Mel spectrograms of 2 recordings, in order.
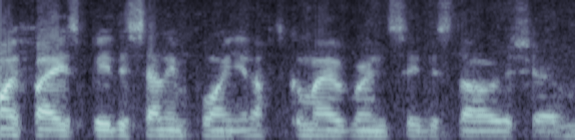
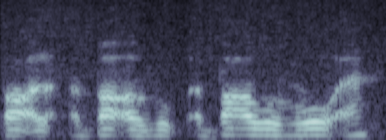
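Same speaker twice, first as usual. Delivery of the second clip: British London accent. Demonstrating how Londoners say a phrase, in a London accent. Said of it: "how the British say bottle of water ... more of a Londoner".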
